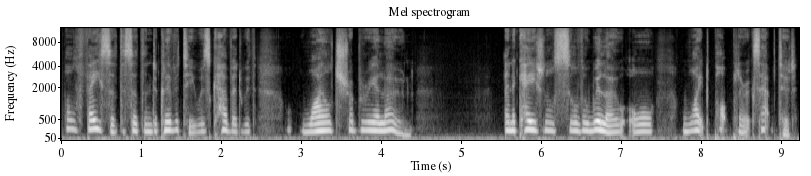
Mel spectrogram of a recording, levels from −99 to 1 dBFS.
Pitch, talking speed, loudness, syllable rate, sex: 195 Hz, 130 wpm, -19 LUFS, 5.7 syllables/s, female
